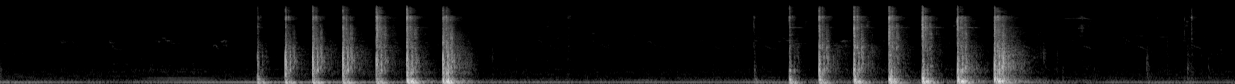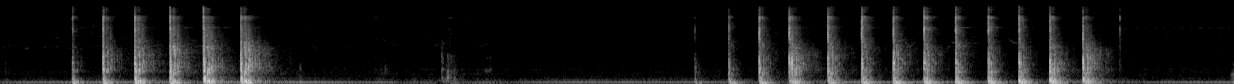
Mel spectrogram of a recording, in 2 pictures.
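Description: Hammer driving nails into cedar bevel siding boards: four runs of quick strikes, about four or five a second, each run lasting a few seconds with pauses between, the last run the longest.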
